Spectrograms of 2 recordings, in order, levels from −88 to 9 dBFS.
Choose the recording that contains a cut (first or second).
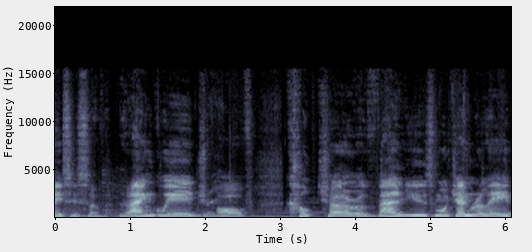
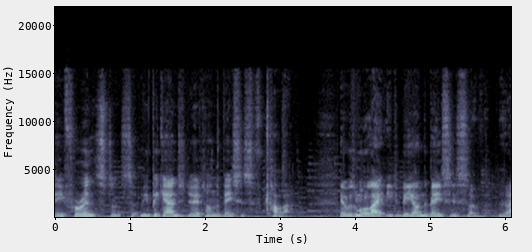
second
